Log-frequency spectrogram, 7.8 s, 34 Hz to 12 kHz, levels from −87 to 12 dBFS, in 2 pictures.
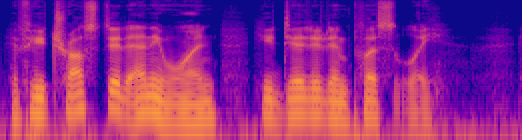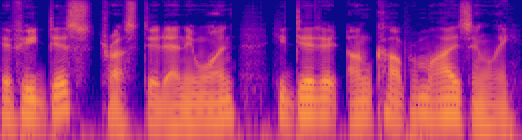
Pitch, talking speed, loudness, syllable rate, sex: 90 Hz, 125 wpm, -19 LUFS, 4.7 syllables/s, male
